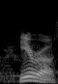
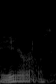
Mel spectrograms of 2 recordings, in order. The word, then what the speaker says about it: Gyros: Gyros. How do you say that, by the way? Heroes. See that? Heroes.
